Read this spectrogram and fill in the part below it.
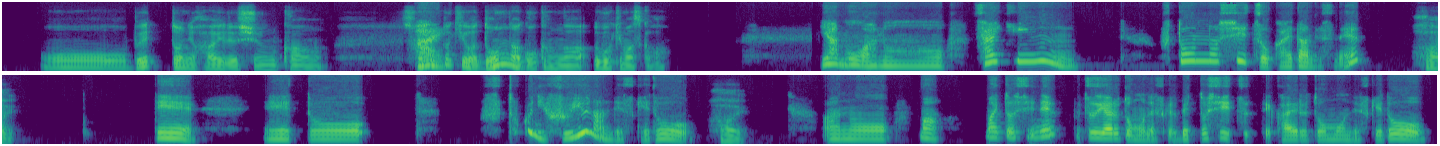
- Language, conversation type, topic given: Japanese, podcast, 夜、家でほっとする瞬間はいつですか？
- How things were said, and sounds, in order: other background noise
